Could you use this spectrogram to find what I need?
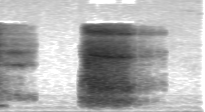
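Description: A person takes a deep breath in while holding a plant leaf: a short breathy sound, a pause, then a longer, louder airy inhale with a slight wheezy edge, alone without talk.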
